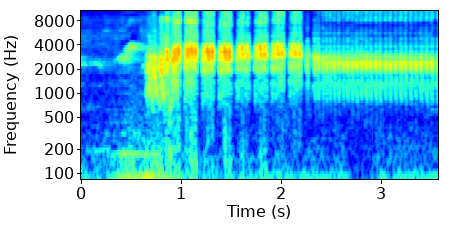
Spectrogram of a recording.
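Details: Very vocal white-necked babbler: a soft rising whistle, then a string of loud raspy notes repeated roughly three times a second that merge into a steady rapid rattle. Faint low hum in the background.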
